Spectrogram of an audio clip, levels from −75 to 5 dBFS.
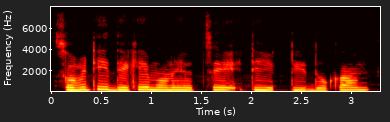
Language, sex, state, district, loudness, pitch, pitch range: Bengali, male, West Bengal, Cooch Behar, -16 LUFS, 220 Hz, 210-225 Hz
